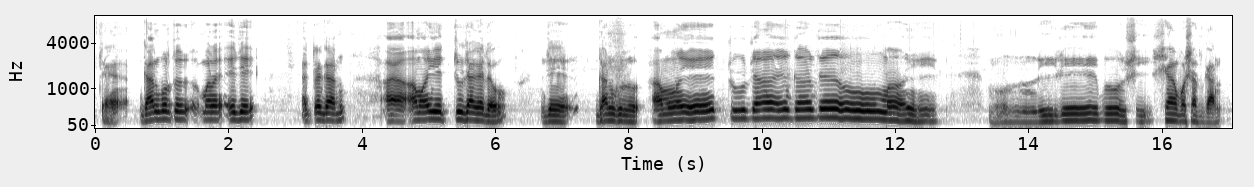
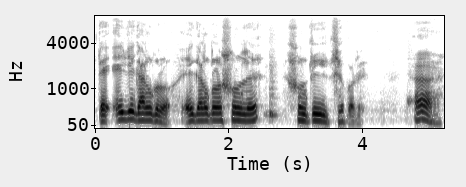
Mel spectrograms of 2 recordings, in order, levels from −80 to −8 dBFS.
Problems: constant background noise, background conversations at intervals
